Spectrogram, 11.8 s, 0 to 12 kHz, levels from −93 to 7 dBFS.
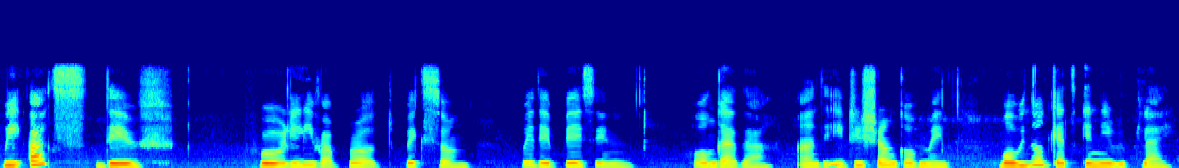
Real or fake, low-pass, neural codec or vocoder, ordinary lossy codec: real; 7.2 kHz; none; none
